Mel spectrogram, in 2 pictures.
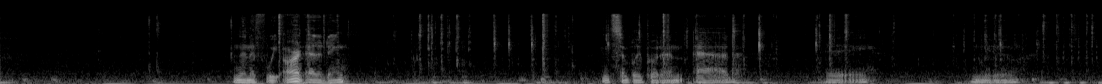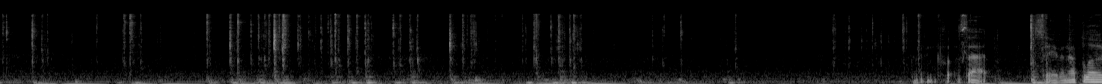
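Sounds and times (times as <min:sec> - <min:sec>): computer keyboard typing: 0:02.5 - 0:18.5, 0:19.3 - 0:20.4.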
